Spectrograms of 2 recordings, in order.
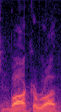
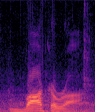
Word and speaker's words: Baccarat: And here we are at the famous Bakarat table. Yeah, it is spelled and pronounced Bakarat, not Bakarat.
